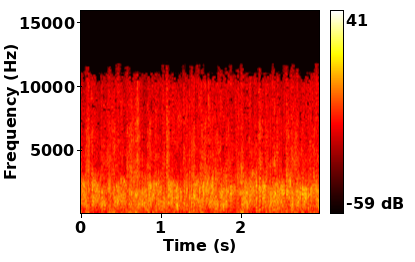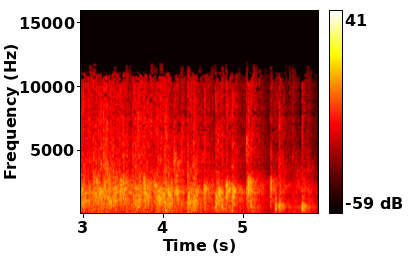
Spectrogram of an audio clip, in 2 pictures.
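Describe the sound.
Audience applause welcoming a professor before a lecture on dark matter and dark energy, dense steady clapping that holds for about five seconds and then thins out.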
